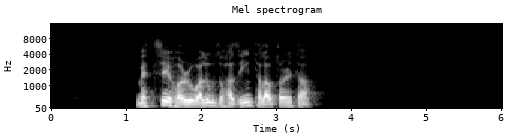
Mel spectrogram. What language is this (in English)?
Maltese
